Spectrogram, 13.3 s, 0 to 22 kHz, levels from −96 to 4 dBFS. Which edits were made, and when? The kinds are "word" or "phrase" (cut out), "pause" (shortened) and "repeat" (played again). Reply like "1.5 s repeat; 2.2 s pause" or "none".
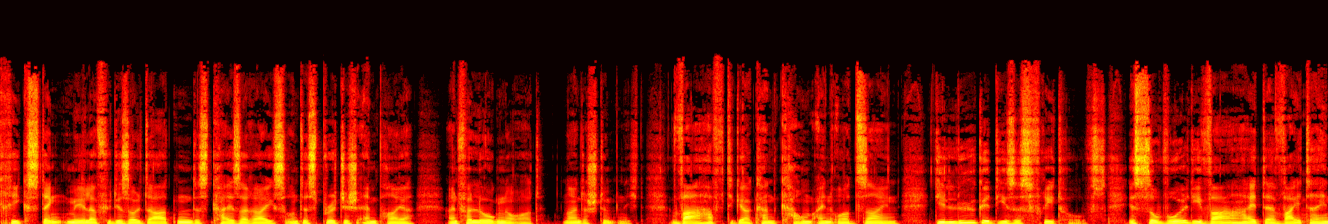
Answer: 2.1 s word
